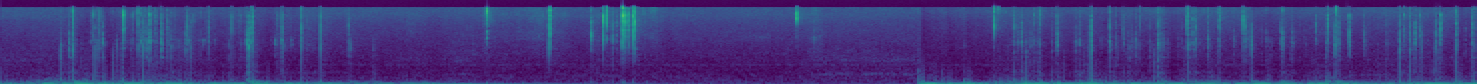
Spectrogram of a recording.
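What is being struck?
Metal mesh microphone grille.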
